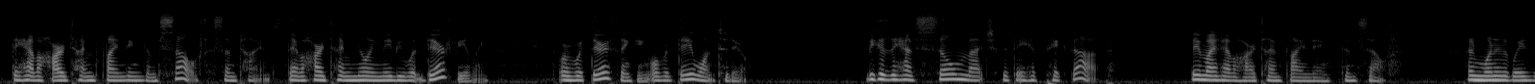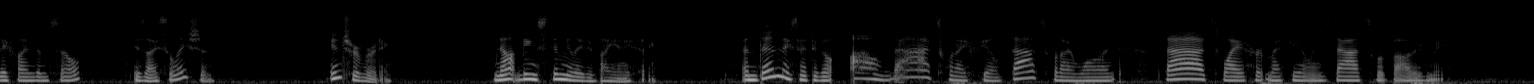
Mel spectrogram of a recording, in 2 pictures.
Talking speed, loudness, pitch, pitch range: 170 wpm, -36 LUFS, 190 Hz, 170-215 Hz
